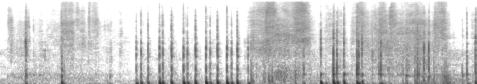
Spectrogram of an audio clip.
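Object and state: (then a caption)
Container of breadcrumbs rattling inside. A container of breadcrumbs is tapped quickly but gently, with fingers drumming on it in a rapid string of soft, dull thuds. Between the taps, the loose crumbs inside shake and rattle with a brighter, grainy hiss.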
